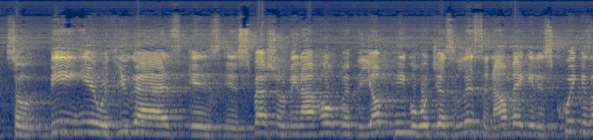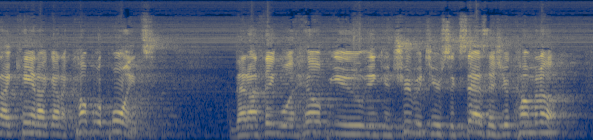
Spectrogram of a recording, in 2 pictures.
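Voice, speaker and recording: High-voiced, bright man speaking in a hall. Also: normal speed, distant mic. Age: 30s. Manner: energetic, repetitive, preacherly emphasis. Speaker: guest speaker. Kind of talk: motivational speech to kids. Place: large banquet hall. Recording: echoey hall recorded from afar.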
